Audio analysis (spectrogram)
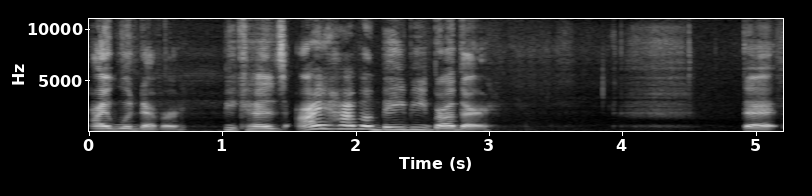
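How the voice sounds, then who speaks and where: A woman's voice: mid-range voice, very animated, slow pace, darkish tone, no echo. A young woman telling a personal story as a vlogger, rambling and defensive with many fillers, sniffling.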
